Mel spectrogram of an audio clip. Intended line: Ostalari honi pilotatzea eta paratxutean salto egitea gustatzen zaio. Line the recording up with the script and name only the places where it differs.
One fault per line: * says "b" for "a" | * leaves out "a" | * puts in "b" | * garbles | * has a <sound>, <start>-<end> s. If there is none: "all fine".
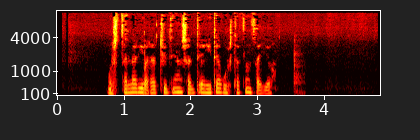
* leaves out "honi pilotatzea eta"
* has a thud, 3.5-3.7 s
